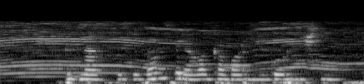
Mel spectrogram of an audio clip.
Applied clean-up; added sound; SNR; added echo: classical method WPE with log-MMSE.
